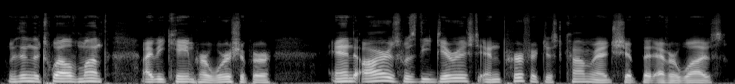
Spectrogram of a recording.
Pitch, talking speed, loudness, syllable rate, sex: 120 Hz, 145 wpm, -17 LUFS, 5.3 syllables/s, male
